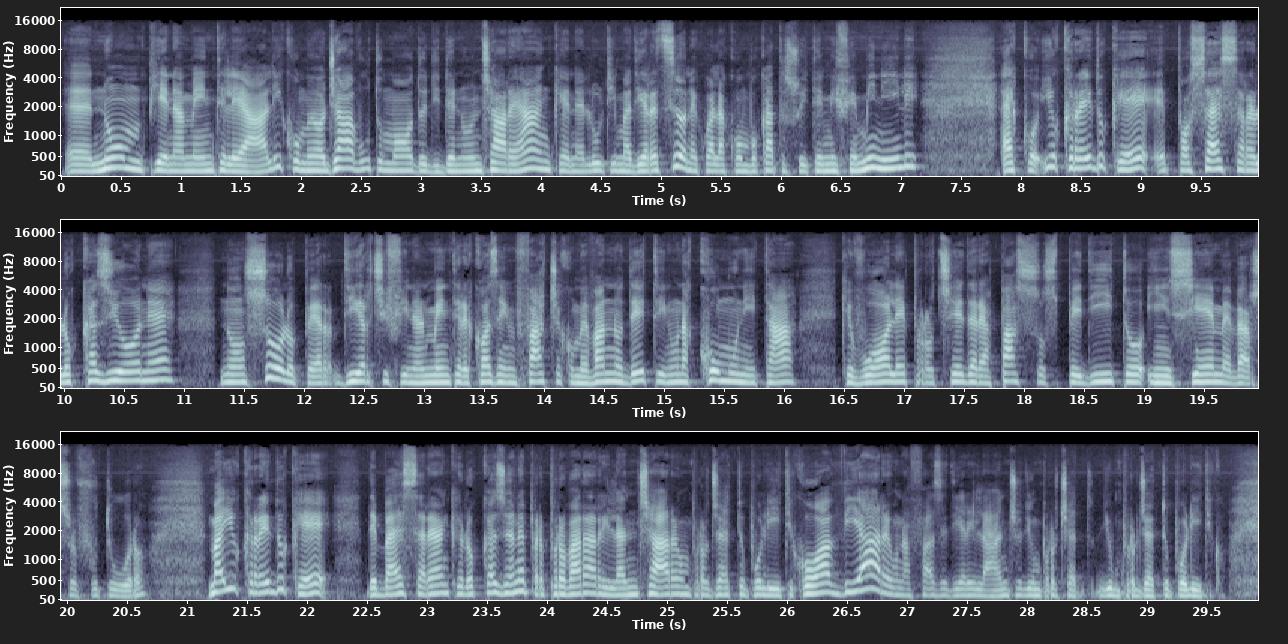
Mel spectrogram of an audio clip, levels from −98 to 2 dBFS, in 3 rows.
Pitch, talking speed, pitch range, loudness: 170 Hz, 160 wpm, 155-190 Hz, -15 LUFS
